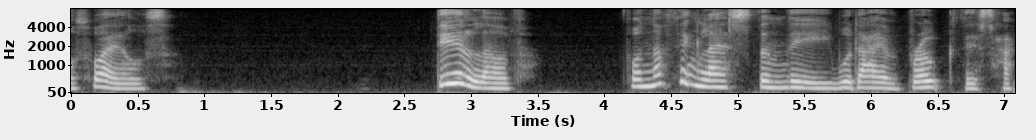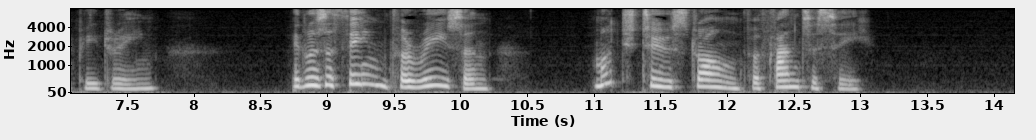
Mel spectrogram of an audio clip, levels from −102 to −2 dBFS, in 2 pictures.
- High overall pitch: Yes, high, 215 Hz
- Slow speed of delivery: Yes, slow, 100 wpm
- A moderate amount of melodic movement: No, wide, 5.8 semitones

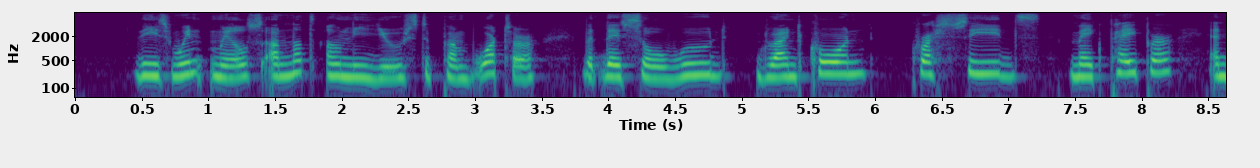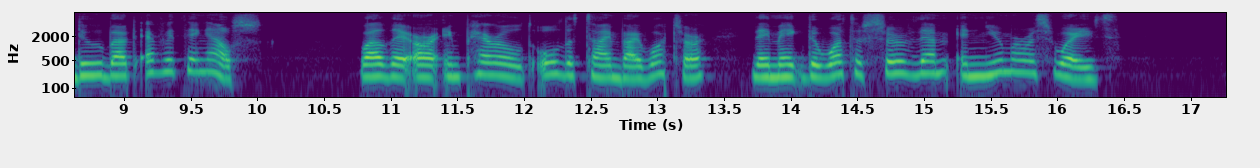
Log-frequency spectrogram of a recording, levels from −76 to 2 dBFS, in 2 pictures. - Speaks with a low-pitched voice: No, high, 205 Hz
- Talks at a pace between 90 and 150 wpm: Yes, average, 145 wpm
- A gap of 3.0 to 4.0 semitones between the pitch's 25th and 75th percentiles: Yes, average, 3.3 semitones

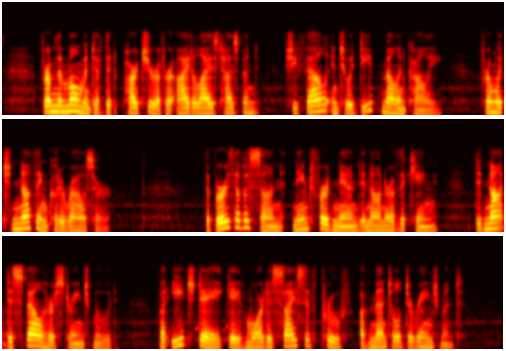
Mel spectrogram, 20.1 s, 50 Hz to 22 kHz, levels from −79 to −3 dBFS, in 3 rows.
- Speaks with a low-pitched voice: No, medium, 160 Hz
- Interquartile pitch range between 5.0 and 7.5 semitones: No, average, 3.7 semitones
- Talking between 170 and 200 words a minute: No, average, 150 wpm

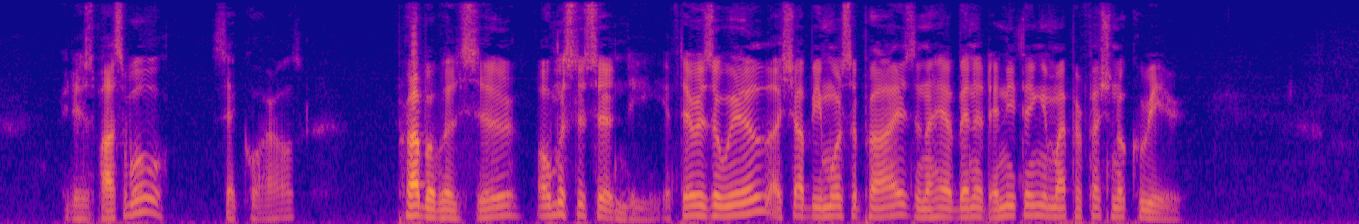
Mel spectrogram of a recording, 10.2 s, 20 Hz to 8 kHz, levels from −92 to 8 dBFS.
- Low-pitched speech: Yes, low, 125 Hz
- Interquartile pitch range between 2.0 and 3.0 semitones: No, average, 3.8 semitones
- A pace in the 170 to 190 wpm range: Yes, average, 175 wpm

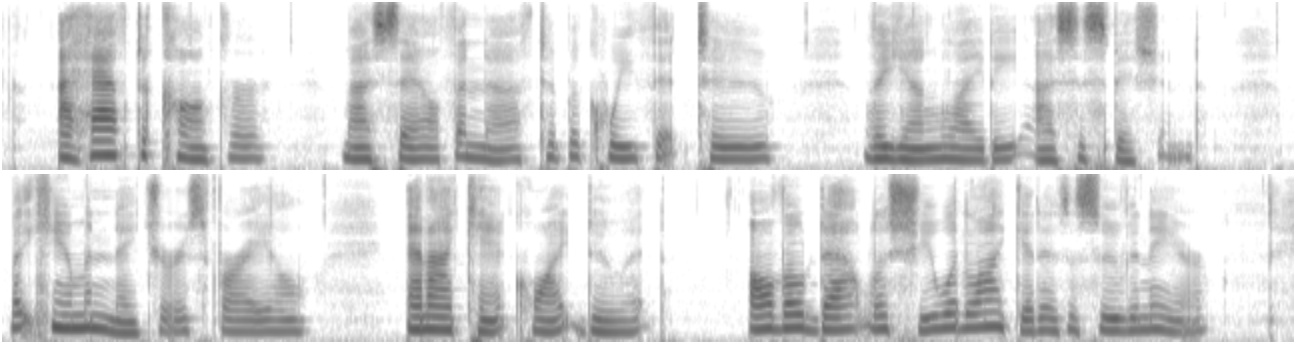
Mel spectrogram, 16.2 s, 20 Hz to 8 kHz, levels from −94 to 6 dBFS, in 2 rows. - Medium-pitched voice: Yes, medium, 165 Hz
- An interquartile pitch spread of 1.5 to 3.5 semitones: Yes, average, 2.8 semitones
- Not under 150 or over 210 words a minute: No, slow, 135 wpm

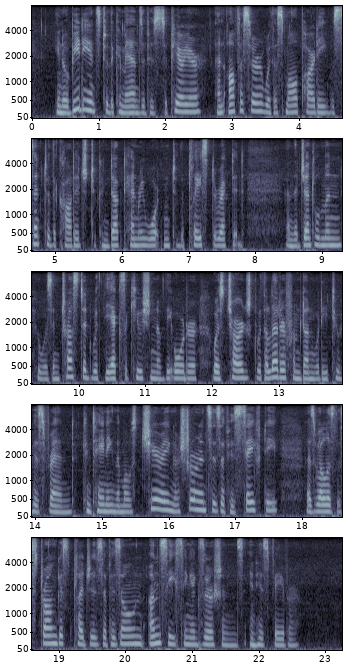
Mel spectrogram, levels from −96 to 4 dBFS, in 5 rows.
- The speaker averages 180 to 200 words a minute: Yes, average, 185 wpm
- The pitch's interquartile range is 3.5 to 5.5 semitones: No, narrow, 2.6 semitones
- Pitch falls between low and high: Yes, medium, 180 Hz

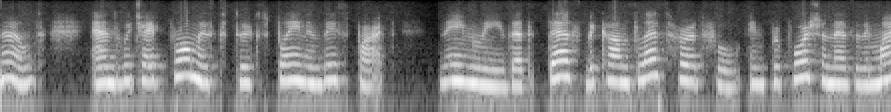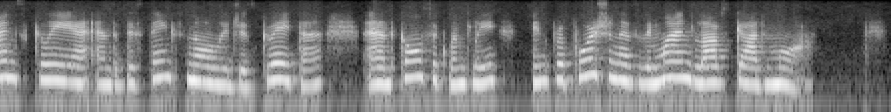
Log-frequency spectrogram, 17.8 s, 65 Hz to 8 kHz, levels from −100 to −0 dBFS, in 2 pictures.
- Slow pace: Yes, slow, 125 wpm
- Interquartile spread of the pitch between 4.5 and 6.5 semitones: No, average, 2.9 semitones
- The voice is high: Yes, high, 235 Hz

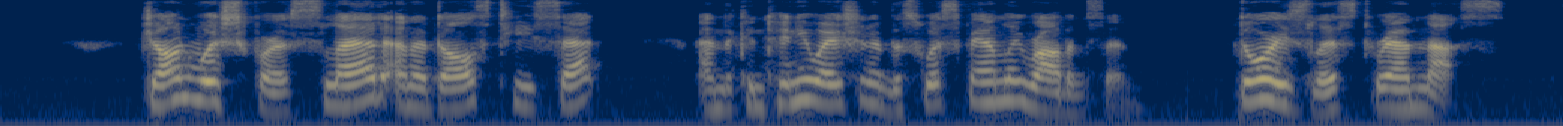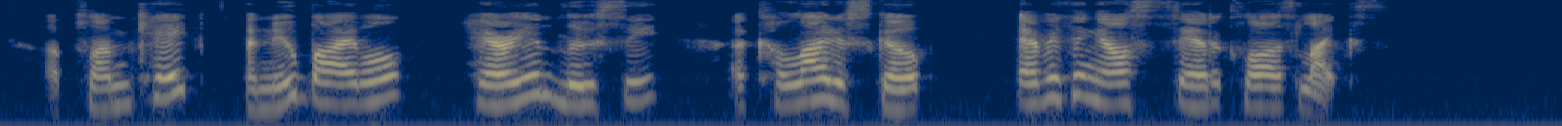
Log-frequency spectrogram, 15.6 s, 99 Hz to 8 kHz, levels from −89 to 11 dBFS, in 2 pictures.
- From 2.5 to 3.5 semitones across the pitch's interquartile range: No, average, 4.6 semitones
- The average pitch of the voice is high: Yes, high, 215 Hz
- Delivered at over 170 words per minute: No, average, 145 wpm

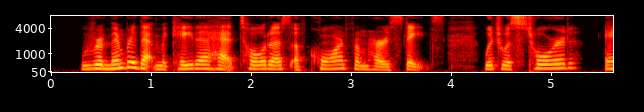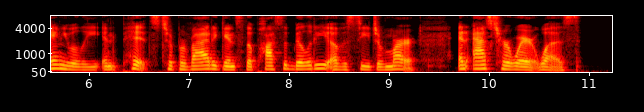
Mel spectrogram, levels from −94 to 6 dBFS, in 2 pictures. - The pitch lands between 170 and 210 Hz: Yes, medium, 185 Hz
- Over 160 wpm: Yes, average, 180 wpm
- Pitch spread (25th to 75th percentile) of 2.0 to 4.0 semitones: Yes, average, 3.4 semitones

